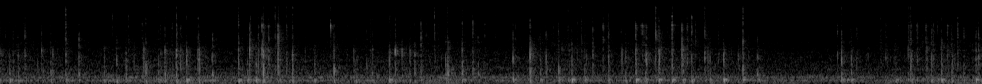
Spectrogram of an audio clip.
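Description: Fingertips type on the keycaps of a plastic Leopold FC660C Topre keyboard with lubricated 45g switches. Quick, soft, thocky keystrokes click along in a steady, uneven rhythm, with a low, muted body and short, bright edges that die away almost instantly.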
